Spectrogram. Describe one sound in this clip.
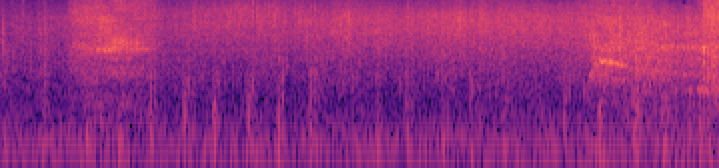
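Footsteps thud on wooden planks at a steady walking pace.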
